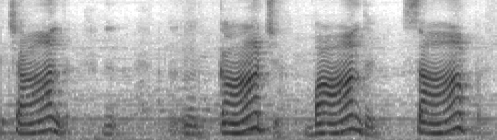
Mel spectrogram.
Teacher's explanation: इसका उच्चारण मुख और नाक दोनों से किया जाता है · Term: अनुनासिक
